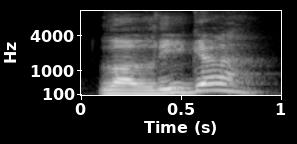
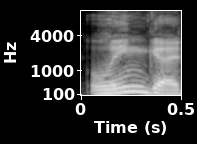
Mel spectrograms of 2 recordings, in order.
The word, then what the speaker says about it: La Liga: Uh, I'm going to go with La Liga. Laiga. I have no idea. La Liga. La Liga. Ah. I don't know why I was putting N in it. I really linga just sounded good.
